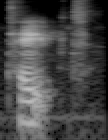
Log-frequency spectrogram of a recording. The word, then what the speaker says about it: taped: right here is taped taped okay so don't add that extra syllable with the Eed make sure to make it one syllable taped okay okay and also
